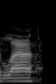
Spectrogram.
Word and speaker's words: lath: Okay, lath rhymes with math.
